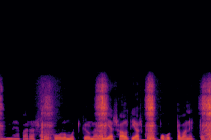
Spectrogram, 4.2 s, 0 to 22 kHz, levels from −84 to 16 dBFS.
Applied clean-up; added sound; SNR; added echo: classical method Wiener filter.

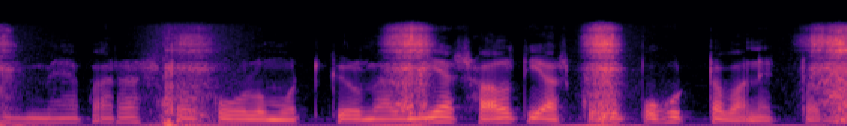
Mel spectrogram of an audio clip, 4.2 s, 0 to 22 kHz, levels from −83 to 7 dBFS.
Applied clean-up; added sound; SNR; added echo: none; Respiratory sounds; 1 dB; none.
